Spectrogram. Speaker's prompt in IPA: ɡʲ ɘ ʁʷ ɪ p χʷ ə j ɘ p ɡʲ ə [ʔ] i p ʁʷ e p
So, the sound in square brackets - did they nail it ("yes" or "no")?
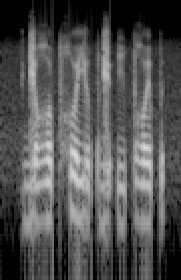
yes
